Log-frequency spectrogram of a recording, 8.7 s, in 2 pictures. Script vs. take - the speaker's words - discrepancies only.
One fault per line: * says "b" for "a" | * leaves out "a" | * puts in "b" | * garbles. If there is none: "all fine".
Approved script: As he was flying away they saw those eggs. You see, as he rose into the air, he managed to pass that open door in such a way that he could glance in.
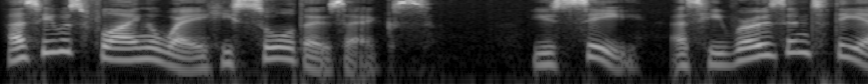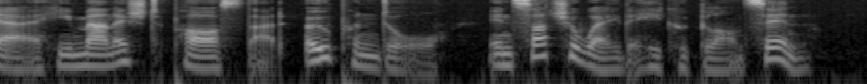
* says "he" for "they"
